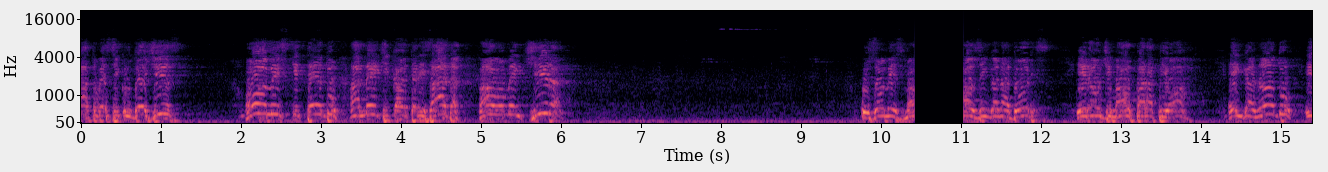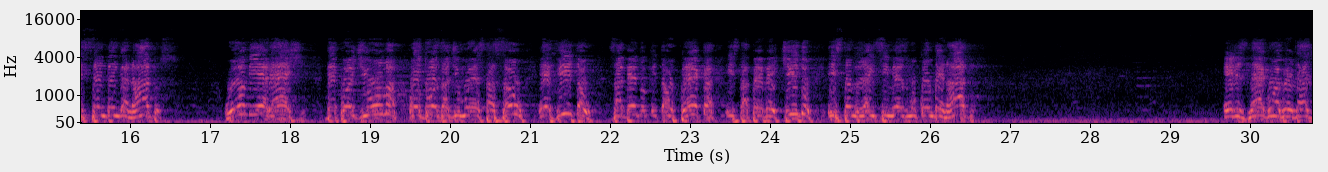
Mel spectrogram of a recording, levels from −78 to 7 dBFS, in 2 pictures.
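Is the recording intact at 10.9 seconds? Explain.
No: a rebuffering stall runs from 10.42 to 11.04 s. The player exhausted its downloaded audio and paused until more arrived, so 10.9 s falls in silence. Playback then resumes exactly where it stopped: nothing is missing, but 0.62 s of delay is added.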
